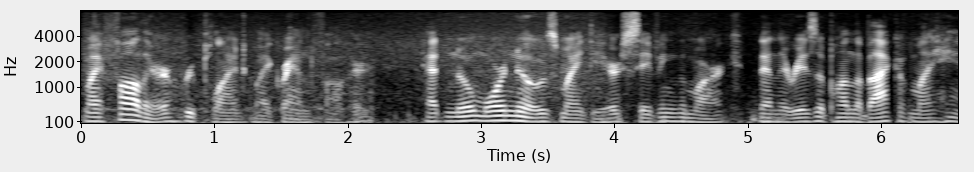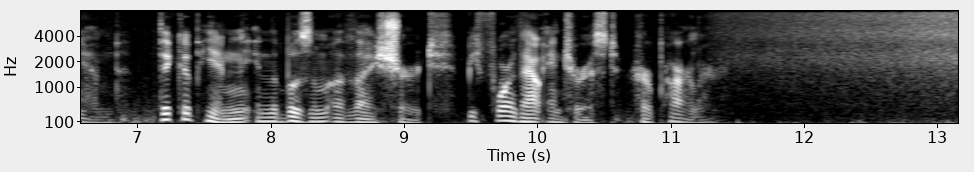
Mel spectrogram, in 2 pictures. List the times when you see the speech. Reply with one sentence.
You can hear the speech from 0.0 to 11.4 s.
